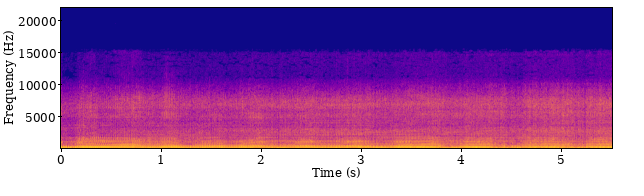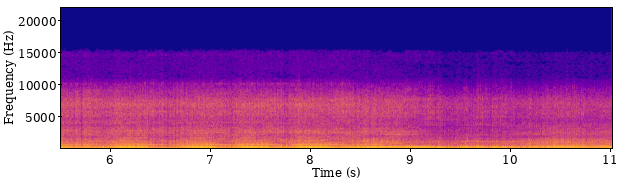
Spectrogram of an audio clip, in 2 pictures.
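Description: A Suzuki DR-Z motorcycle with a massive oil leak idles and revs loudly up close right after a wheelie, a continuous throbbing engine note with wavering pitch, rising and dipping, no talking.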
